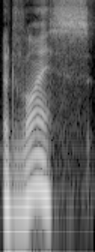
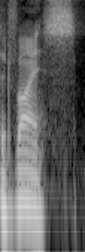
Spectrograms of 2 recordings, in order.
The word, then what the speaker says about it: advice: difference in pronunciation with advice with a C it's a without vibration it's without vibration in the throat so it's advice advice the verb advise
